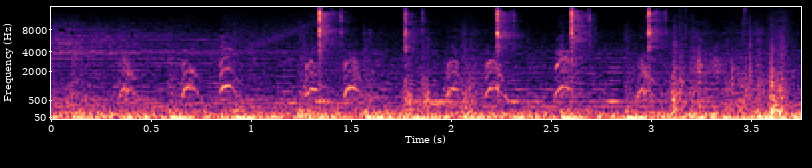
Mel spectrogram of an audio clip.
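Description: Dog barking and yipping in a video game, with repeated short yelps at a steady rhythm over busy game sounds and background music.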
